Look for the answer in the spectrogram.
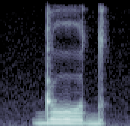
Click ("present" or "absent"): absent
